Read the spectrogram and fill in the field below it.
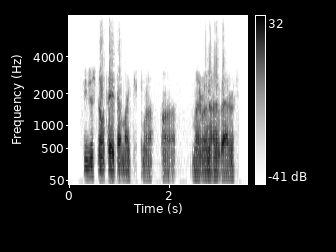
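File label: Sheriff East County, scanner audio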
